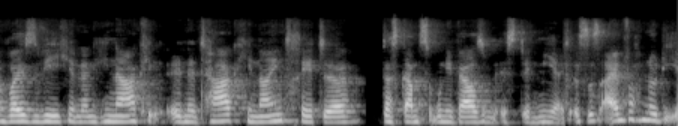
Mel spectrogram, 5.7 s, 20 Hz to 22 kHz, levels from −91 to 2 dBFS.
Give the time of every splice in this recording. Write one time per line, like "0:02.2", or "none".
0:03.0
0:04.7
